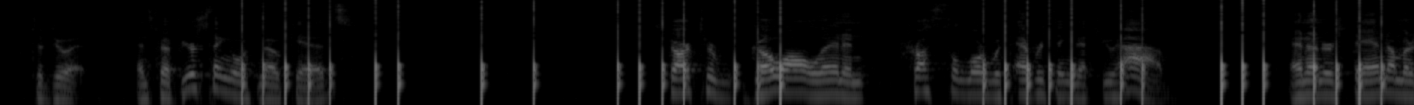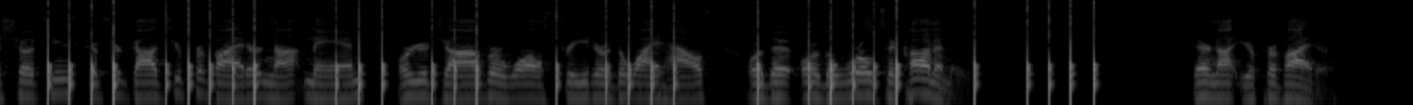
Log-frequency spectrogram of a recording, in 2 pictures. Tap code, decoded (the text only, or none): WAS WOUNDED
